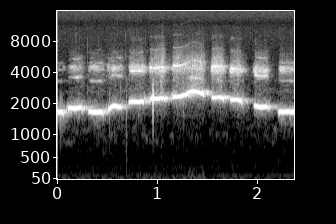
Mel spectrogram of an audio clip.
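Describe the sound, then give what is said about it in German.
Artistic whistling with the lips by a performance whistler: a clear, pure, fairly high tone in a quick run of short, separated notes. The pitch rises gently toward the middle and then settles lower, heard alone without talk. “Und es gibt auch Kunstpfeifer, die pfeifen auf eine andere Art. Also die pfeifen nicht so, sondern mit der Lippe.”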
